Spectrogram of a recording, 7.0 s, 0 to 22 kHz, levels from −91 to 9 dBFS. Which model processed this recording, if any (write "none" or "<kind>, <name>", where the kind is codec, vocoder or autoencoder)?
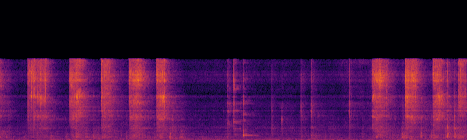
codec, SNAC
